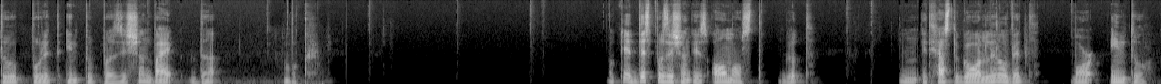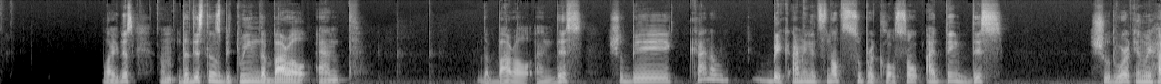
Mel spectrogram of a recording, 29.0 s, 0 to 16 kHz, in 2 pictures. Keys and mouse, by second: 1.5-3.0 drag, 3.3-4.3 alt+middle drag, 5.5 click, 6.5-7.9 alt+middle drag, 9.3-10.3 drag, 10.6-12.3 alt+middle drag, 13.2-14.2 drag, 14.4-15.4 alt+middle drag, 24.0 alt+middle click, 24.4 alt+middle click, 24.8-26.0 alt+middle drag, 26.8-27.9 alt+middle drag, 28.1 alt+shift+middle click.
